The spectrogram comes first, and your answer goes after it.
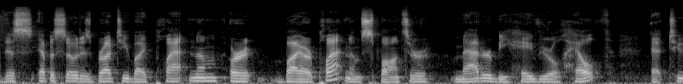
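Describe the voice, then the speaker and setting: Over music in the background, a man speaks at a fairly slow pace with a fairly high pitch. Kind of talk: podcast host talk.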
